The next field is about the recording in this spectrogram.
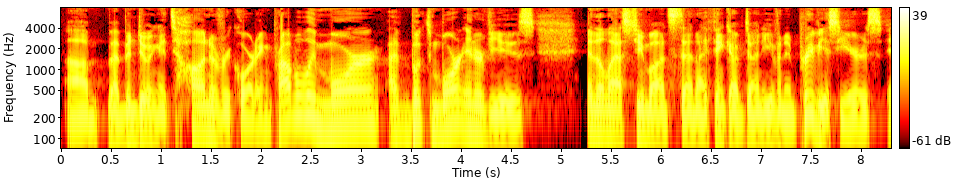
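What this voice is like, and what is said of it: Slightly hoarse voice. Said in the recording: “My voice is a little hoarse right now, and you might be able to tell.”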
